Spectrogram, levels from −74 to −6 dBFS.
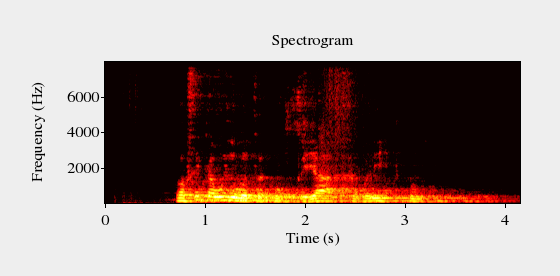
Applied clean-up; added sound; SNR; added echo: neural separator model SepFormer DNS4.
